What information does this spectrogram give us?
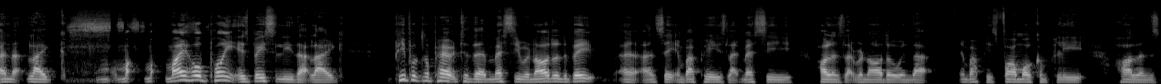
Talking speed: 175 wpm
